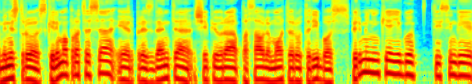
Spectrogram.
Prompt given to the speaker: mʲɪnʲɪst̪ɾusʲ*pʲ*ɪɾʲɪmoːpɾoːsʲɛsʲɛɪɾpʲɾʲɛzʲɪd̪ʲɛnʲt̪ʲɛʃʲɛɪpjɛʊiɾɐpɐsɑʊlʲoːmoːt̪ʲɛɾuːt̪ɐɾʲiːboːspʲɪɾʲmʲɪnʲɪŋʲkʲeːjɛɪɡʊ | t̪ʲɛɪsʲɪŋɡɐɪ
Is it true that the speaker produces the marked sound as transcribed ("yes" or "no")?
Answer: no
